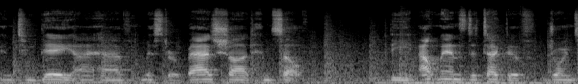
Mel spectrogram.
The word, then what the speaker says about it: Bajshot: got the name from, Bash. All right, so it's actually Bajshot, but you can pronounce it any way you want, truthfully, because I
